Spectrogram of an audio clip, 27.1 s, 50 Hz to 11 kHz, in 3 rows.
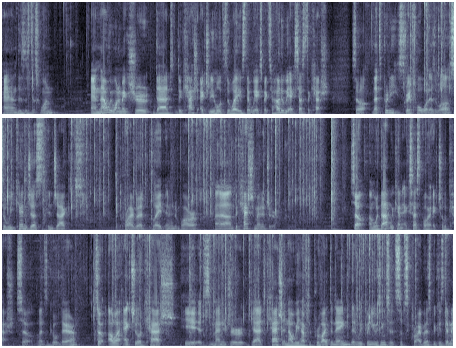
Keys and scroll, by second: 0.4 super+1, 8.0 Return, 8.4 alt+l, 8.7 shift+a, 9.5 Return, 11.3 space, 12.0 Return, 13.7 shift+c, 13.9 shift+c, 14.7 shift+m, 15.6 Return, 19.9 Return, 20.4 space, 21.1 space, 21.3 shift+0, 21.8 space, 23.5 shift+c, 23.6 Return, 24.1 shift+2, 26.3 Right, 26.8 Down.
